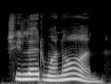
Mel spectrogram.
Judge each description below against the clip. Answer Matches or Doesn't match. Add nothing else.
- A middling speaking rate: Doesn't match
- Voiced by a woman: Matches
